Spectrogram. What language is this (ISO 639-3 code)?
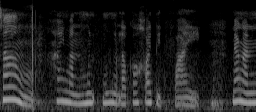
tha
